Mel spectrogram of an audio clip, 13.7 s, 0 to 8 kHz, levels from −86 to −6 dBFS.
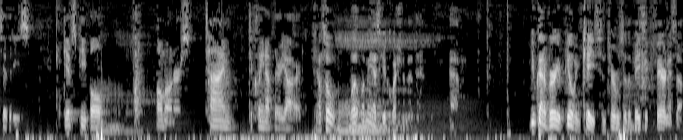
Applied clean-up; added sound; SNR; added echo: classical method spectral subtraction.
